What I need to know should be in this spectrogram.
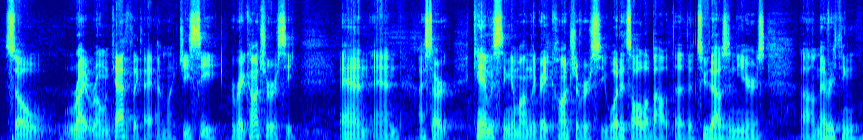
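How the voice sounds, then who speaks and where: Young guy telling a door to door story, low-ish but bright, keeps restarting. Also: normal speed, few pauses. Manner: animated storytelling with many restarts. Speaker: student literature evangelist. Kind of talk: personal testimony.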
